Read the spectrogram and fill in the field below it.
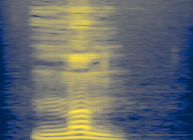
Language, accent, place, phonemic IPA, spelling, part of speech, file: German, Germany, Berlin, /mʊm/, Mumm, noun, De-Mumm.ogg
- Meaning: moxie, guts, grit, balls, nerve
